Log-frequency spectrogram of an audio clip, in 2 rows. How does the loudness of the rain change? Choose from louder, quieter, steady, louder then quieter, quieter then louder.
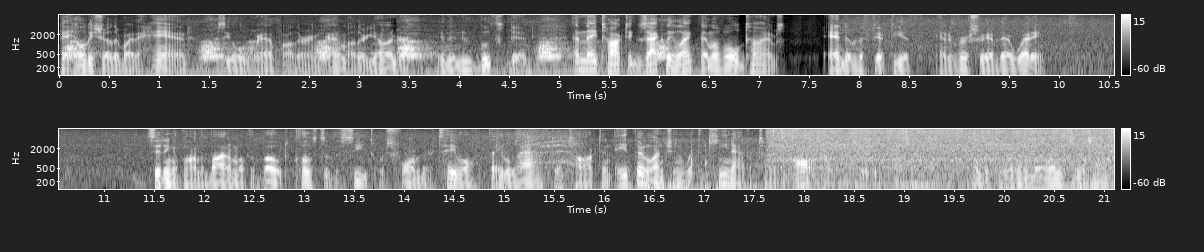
louder.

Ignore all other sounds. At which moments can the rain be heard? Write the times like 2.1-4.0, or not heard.
7.8-21.0.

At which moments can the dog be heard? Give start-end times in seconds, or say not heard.
0.0-6.6.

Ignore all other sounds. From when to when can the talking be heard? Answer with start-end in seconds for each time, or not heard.
0.0-9.9, 11.4-21.0.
